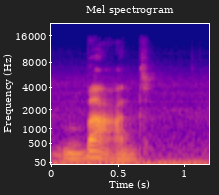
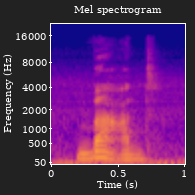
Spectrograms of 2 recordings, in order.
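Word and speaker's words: بعد: When it has sukoon, you can find it in a word like ba'd, ba'd, which means after.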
